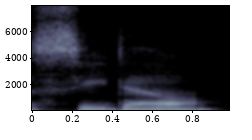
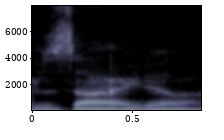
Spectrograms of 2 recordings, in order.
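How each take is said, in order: First: The name begins with an S sound. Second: The name begins with a Z sound.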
